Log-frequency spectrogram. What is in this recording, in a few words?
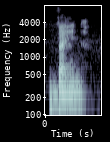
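"vane", British English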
